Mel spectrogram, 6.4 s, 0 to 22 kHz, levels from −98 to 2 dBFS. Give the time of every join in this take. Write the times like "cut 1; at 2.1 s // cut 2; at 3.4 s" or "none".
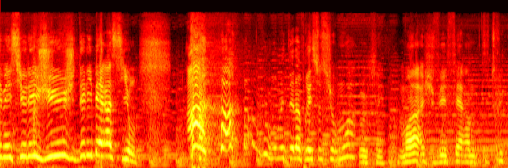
cut 1; at 1.7 s // cut 2; at 4.5 s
